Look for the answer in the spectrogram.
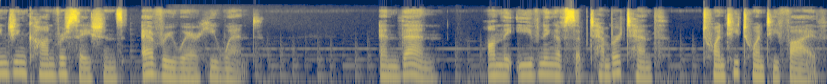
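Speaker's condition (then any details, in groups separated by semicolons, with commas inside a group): No condition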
